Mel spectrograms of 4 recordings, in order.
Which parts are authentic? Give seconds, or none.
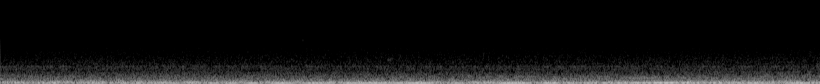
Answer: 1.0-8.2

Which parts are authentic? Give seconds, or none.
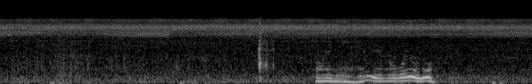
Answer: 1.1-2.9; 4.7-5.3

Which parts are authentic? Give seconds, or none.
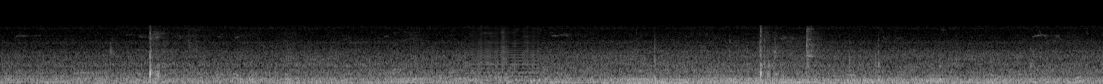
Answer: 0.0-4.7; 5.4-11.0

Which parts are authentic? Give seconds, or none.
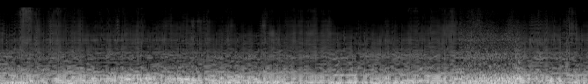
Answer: 4.6-5.2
